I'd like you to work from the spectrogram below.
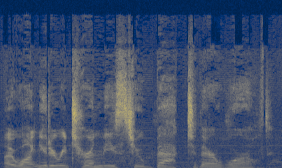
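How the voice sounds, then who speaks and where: A woman's voice: fairly low pitch, fairly even intonation, normal speed, slight background noise, lightly acted. A woman playing a stern, defiant demon lord in a video game, with a blunt, resolute delivery. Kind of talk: scripted video game acting.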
